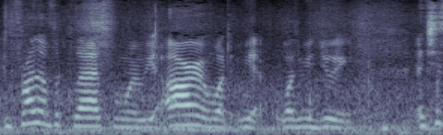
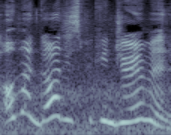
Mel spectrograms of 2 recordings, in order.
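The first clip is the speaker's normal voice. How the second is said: high, eager gush at meeting a fellow German; light up, thrilled to hear German; retold excited squeal; 7 semitones higher than usual.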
